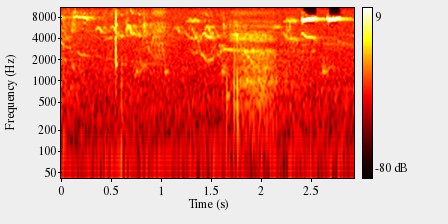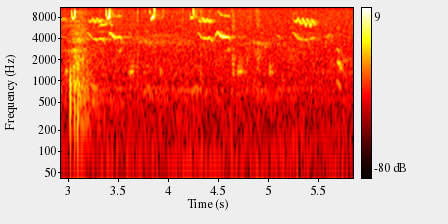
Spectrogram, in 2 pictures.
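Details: Common starling giving a jumble of high, squeaky whistles and chirps, with two brief louder whistled notes and a few sharp clicks and knocks; recorded 24 March 2015 at 7:46 am.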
